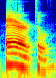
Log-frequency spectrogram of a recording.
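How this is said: The R is curled back, retroflex. "como a gente chama de R retroflexo"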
